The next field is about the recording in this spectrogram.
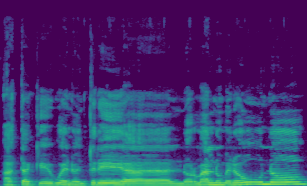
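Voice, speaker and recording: A woman speaking at a very slow pace. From Argentina, Rosario (moved from Buenos Aires at seven). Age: 70s. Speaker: retired dance teacher. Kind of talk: interview testimony. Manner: hesitant, with fillers.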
